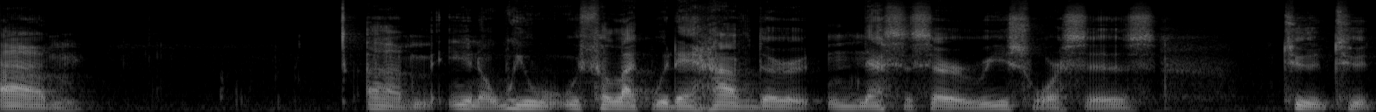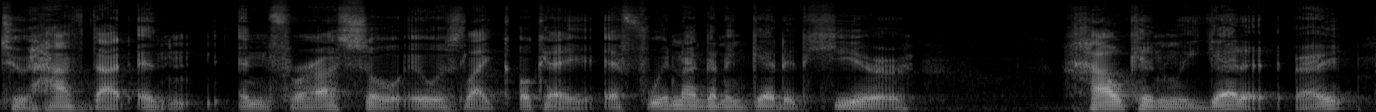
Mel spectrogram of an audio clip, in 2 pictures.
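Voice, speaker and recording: A man speaks at a fairly slow pace with a strong Haitian accent, leaving long, frequent pauses, in a very clean recording with a silent background. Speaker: podcast co-host. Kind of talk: casual chat.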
